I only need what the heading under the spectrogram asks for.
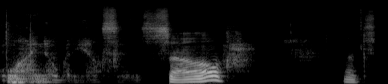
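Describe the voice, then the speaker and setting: A man's voice: on the low side, huge pitch swings, takes it slowly, creaky, a little mellow, slight background noise. A man hosting a live online session, thinking aloud in casual chat as he clicks through settings. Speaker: host running a live software test.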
